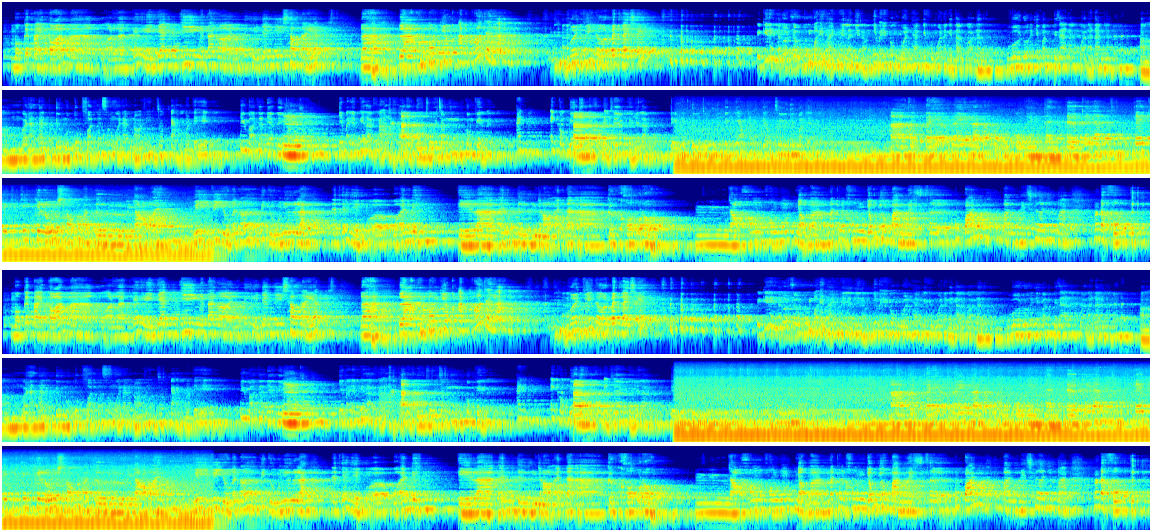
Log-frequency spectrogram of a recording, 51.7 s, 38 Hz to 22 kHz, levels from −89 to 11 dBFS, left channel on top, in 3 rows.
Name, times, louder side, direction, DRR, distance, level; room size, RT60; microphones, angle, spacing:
voice 1, 0.1-5.0 5.4-5.7 5.9-7.9 8.4-9.7 10.0-11.1 12.3-12.4 17.7-17.9 21.4-21.7 23.2-23.3 25.8-26.1 30.5-33.9 34.2-36.9 37.3-40.8 41.3-44.3 44.8-51.4, equal, 10° right, -1 dB, 2.4 m, -22 dB
voice 2, 5.5-5.8 8.2-8.8 11.3-14.8 15.1-16.7 17.0-20.3 20.8-21.9 22.3-24.6 24.9-25.2 25.4-27.0 27.2-29.4 41.6-42.0, equal, 35° left, -1 dB, 4.1 m, -27 dB
sound 1, 27.3-37.6, right 3 dB, 85° right, 0.6 m, -22 dB
28.0 x 26.5 x 7.6 m, 2.4 s
head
